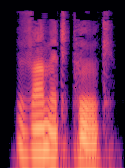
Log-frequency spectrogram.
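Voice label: "vomit puke", English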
